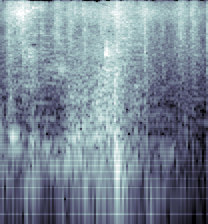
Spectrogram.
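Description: A single sharp knock a little over a second in, like a cupboard door or a piece of furniture being shut or set down hard, over background music.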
